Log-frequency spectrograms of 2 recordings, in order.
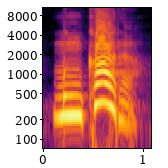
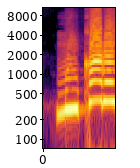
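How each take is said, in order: First: „mâncarea” repeated lower with a falling close; deep-voiced verdict. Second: „Mâncarea” called out loud and high; deep-voiced verdict. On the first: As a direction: let „mâncarea” drop firmly like a final judgement. („mâncarea” repetat mai jos, cu final coborât) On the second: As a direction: slam down the word „Mâncarea” as the cause. („Mâncarea” rostit tare și apăsat) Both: A narrator's reading. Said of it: "răspunse Bumble cu o voce groasă".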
